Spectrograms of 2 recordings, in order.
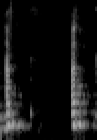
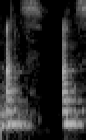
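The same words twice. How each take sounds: First: AT held briefly, then light breath. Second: AT hissed like "ats", no hold; wrong simultaneous breath. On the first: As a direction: stop the T in "at", then let air flow. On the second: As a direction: release air together with T in "at". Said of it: "jangan barengan". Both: Shown as a demonstration.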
